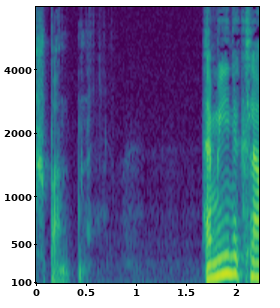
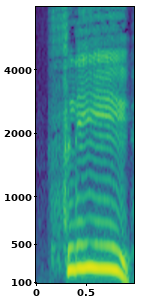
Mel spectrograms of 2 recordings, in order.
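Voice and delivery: loud high cry; shouting; 13 semitones higher, 9 dB louder than usual. A narrator's reading. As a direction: yell it together. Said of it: "riefen Harry und Hermine aus einem Mund".

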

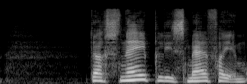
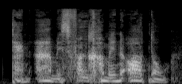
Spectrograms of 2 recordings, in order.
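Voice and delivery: hissed retort, a bit higher; angry hiss; 4 semitones higher, faster than usual. A narrator's reading. Ron hisses at Malfoy about the faked injury, angry hiss. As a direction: hiss it at your rival. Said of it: "zischte er Malfoy zu".

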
